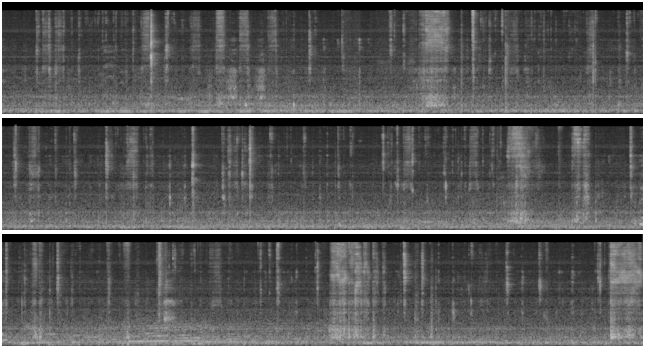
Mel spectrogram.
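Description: Close-up eating sounds of green mussels in Padang sauce being sucked from their shells and chewed: many small mouth clicks and smacks, with about four louder slurps spread through.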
